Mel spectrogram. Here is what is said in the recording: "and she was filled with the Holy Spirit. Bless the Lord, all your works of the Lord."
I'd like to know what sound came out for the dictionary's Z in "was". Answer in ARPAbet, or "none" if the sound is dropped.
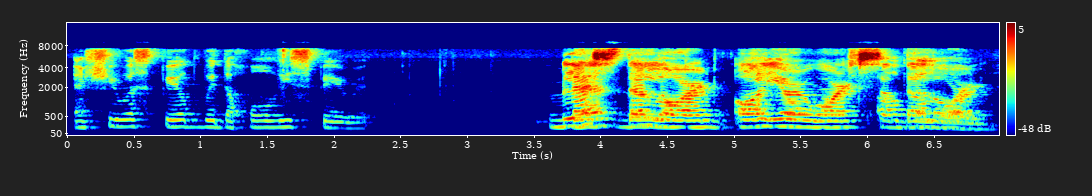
S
